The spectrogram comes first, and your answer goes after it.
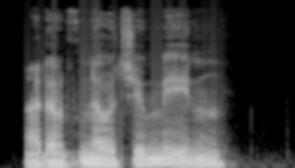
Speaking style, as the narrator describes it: said in a very level voice

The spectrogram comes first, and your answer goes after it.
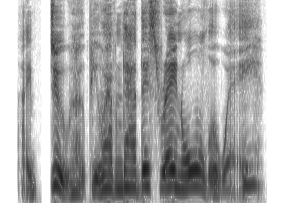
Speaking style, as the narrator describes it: said anxiously

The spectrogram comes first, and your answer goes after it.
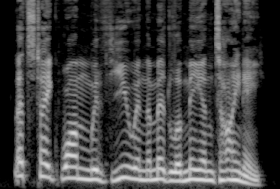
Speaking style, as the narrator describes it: shouts Porter with a big smile

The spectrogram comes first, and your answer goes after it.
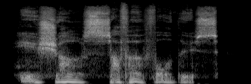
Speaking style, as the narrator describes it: Rommy vowed grimly

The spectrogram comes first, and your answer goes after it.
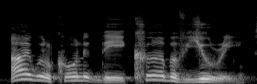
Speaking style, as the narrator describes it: said Gessler with a cruel laugh

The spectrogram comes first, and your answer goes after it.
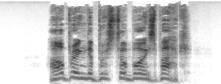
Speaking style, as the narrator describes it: the officer yelled hysterically, tears running through his sooty moustaches

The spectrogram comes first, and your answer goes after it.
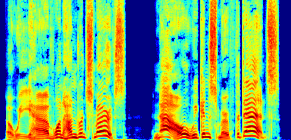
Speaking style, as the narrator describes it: says happily

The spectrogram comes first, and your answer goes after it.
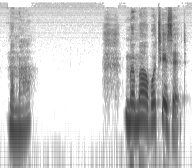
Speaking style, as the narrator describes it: she cried

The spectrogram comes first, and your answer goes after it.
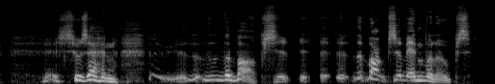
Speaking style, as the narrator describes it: He stammered in a choking voice

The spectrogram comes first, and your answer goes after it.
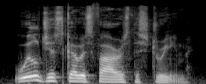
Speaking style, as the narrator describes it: Sir John said

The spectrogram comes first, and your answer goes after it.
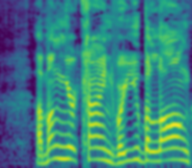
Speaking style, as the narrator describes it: cried the mattress

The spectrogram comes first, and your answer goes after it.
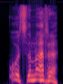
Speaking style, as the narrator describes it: stammered Monsieur Gerbois

